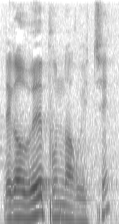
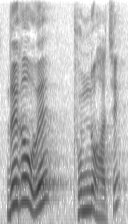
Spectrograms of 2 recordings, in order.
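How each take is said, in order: First: Said in the usual way. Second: 왜 stressed, louder and slow; emphatic self-question. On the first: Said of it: "자기 자신에게 질문해보라는 거". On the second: Shown as a demonstration. Preacher urges the congregation to ask themselves, slow emphatic question. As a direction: slowly ask yourself "왜" with weight. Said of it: "라고 생각해보라는 거예요".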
